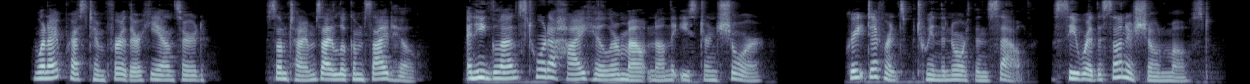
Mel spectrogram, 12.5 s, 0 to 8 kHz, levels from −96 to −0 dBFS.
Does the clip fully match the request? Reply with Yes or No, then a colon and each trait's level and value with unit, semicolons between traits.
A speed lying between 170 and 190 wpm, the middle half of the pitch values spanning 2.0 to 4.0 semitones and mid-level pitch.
No: average, 180 wpm; average, 4.7 semitones; medium, 175 Hz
